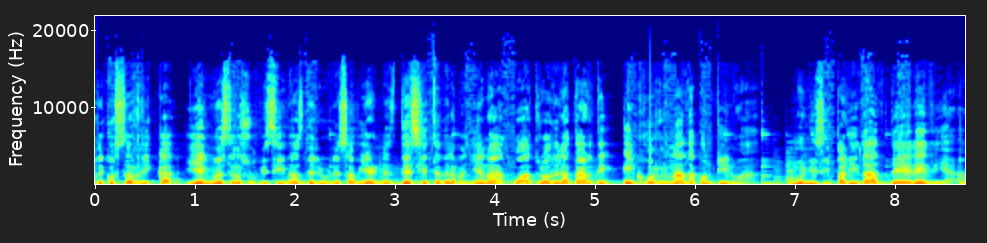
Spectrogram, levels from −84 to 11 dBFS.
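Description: A sudden voltage step, likely from a switch, plug or static discharge, enters the signal from 5.54 to 5.56 s as a single loud pop, well above the surrounding sound, which continues underneath.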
